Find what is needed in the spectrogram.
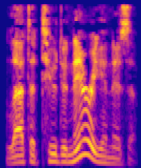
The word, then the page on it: latitudinarianism: British English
